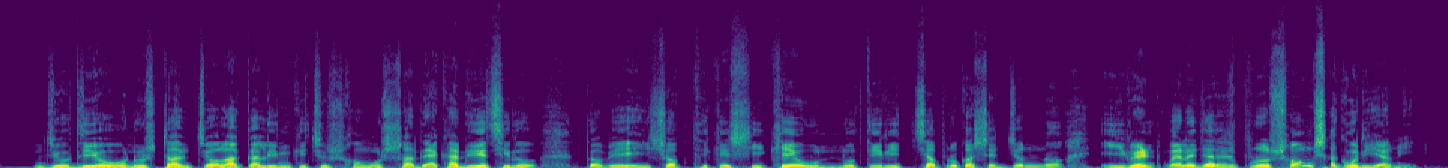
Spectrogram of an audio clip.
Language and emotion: Bengali, happy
